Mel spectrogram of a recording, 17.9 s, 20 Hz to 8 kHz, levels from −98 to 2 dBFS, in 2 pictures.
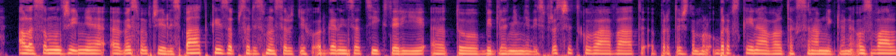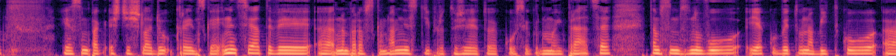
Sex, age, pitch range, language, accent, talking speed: female, 20-39, 160-180 Hz, Czech, native, 170 wpm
